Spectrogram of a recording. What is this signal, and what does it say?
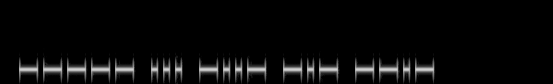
Morse code, heard as a keyed tone, about 20 wpm, 700 Hz. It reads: 0SXKQ
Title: Code Groups - 5 Letter:Numbers - 20wpm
